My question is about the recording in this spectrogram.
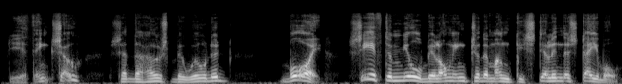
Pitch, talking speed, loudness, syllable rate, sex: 140 Hz, 210 wpm, -18 LUFS, 5.6 syllables/s, male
